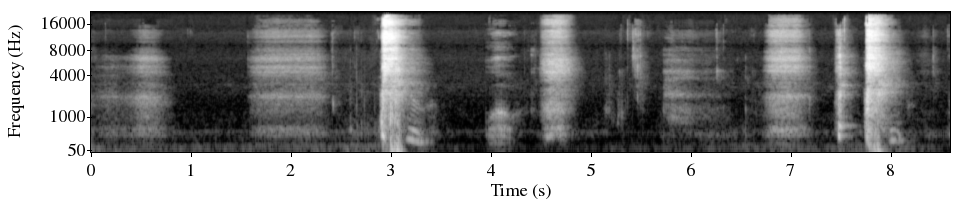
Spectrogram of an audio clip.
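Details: Repeated messy hay fever sneezing: several breathy intakes, then two loud, explosive sneezes with softer sniffs between them.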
